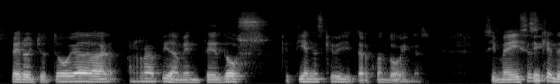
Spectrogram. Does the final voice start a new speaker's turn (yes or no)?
no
